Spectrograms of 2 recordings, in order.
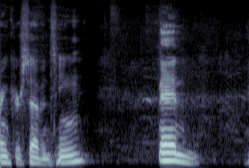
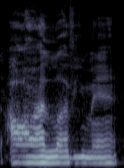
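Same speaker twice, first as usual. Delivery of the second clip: much softer, slurred love you man; drunk declaration; 3 semitones lower, 9 dB quieter than usual. Retold or imitated. Drunk friend declares love to the listener, much softer. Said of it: "tell us how much they love us".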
